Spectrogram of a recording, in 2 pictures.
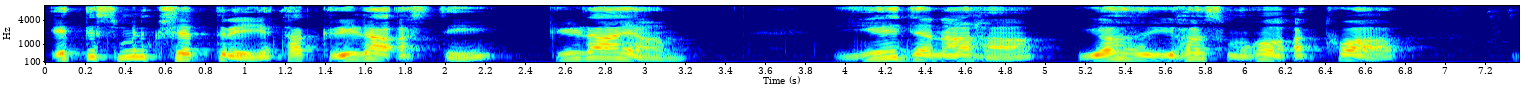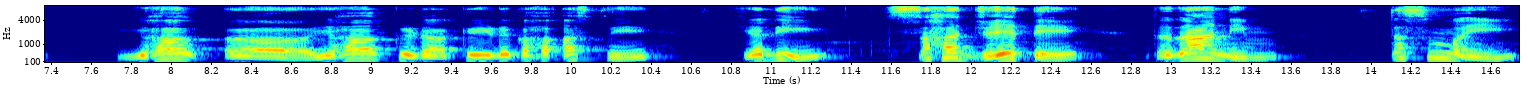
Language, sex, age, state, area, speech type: Sanskrit, male, 18-30, Haryana, rural, spontaneous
